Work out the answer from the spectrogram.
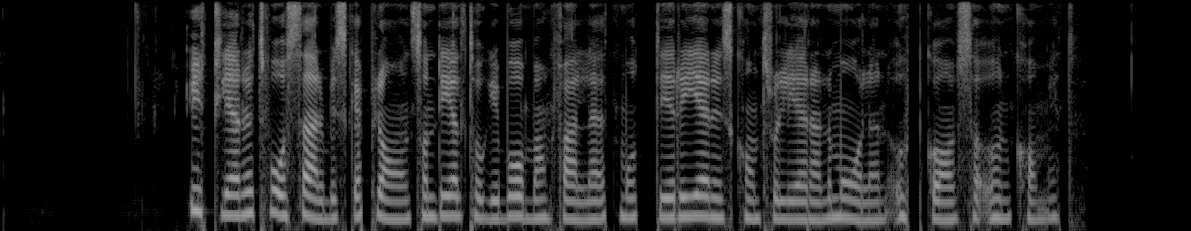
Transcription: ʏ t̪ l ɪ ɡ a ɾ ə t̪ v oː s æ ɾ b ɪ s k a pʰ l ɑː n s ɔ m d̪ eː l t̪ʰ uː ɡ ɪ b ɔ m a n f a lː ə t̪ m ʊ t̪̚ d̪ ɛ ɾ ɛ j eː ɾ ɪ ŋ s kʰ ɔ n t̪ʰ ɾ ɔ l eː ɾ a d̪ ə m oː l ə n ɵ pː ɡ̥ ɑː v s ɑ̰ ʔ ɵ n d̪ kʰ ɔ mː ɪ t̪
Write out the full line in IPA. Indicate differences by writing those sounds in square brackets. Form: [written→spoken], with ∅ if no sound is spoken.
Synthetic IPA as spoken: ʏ t̪ l ɪ ɡ a ɾ ə [t̪→t̪ʰ] v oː s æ ɾ b ɪ s k a pʰ l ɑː n s ɔ m d̪ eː l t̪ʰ uː ɡ ɪ b ɔ [m→b] a n f a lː ə t̪ m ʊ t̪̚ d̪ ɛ ɾ ɛ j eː ɾ ɪ ŋ s kʰ ɔ n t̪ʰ ɾ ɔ l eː ɾ a d̪ ə m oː l ə n ɵ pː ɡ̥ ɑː v s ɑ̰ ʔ ɵ n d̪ kʰ ɔ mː ɪ t̪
